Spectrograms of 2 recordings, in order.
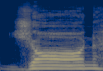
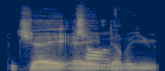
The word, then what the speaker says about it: jawn: John. I don't know if that's how you say it. It's Jawn.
